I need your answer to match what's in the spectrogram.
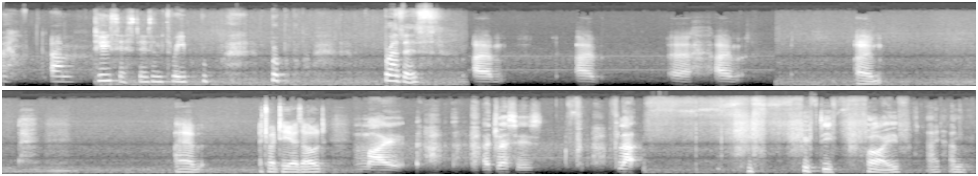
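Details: Stuttering with word repetitions and hesitations in a young man at the start of an intensive four-day McGuire Programme course, before learning the technique.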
